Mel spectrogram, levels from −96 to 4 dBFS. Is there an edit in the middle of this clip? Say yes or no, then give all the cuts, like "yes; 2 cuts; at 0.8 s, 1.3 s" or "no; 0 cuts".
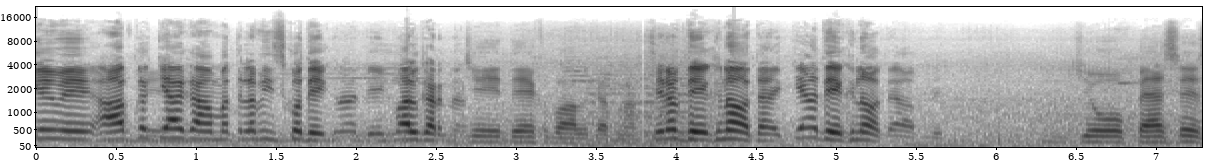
no; 0 cuts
